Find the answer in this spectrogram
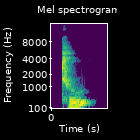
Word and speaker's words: tous: salle 101 nous retrouvons notre mot tout que je prononce ici tous tous les élèves jeu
